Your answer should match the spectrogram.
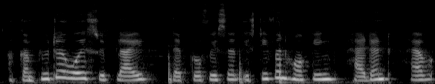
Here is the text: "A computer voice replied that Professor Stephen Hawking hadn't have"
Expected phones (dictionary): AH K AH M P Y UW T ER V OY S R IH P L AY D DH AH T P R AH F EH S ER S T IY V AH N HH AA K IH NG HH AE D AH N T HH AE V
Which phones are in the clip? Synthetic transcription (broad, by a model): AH K AH M P Y UW T ER V OY S R IH P L AY D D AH T P R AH F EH S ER S T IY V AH N HH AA K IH NG HH AE D AH N T HH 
